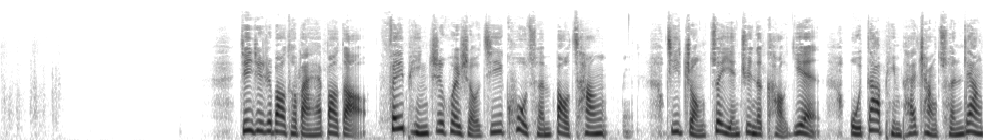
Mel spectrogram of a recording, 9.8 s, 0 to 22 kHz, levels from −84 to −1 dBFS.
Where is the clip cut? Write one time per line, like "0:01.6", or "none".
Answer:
0:06.6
